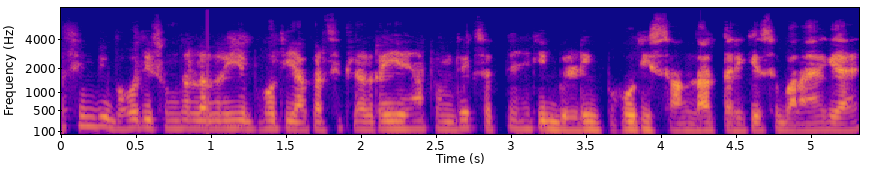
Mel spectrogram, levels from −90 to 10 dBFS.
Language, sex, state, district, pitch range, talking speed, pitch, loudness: Hindi, male, Bihar, Gopalganj, 130-145 Hz, 350 wpm, 135 Hz, -21 LUFS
